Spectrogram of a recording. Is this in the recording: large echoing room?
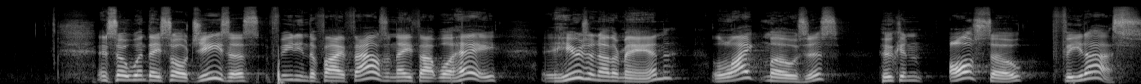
yes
